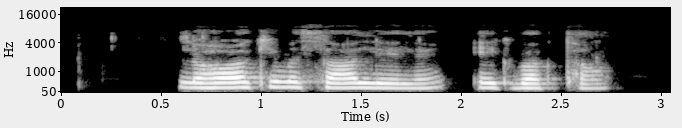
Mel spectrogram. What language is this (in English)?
Urdu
